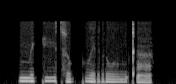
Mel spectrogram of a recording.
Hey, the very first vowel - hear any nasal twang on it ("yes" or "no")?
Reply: no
